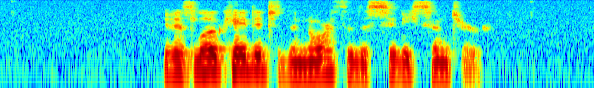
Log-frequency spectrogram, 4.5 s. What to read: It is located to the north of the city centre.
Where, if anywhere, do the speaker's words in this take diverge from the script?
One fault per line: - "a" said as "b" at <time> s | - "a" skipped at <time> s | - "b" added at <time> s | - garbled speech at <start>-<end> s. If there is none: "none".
none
